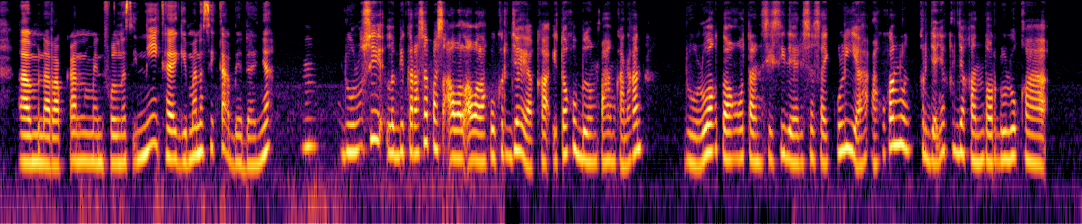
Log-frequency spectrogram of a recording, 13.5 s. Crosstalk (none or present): none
